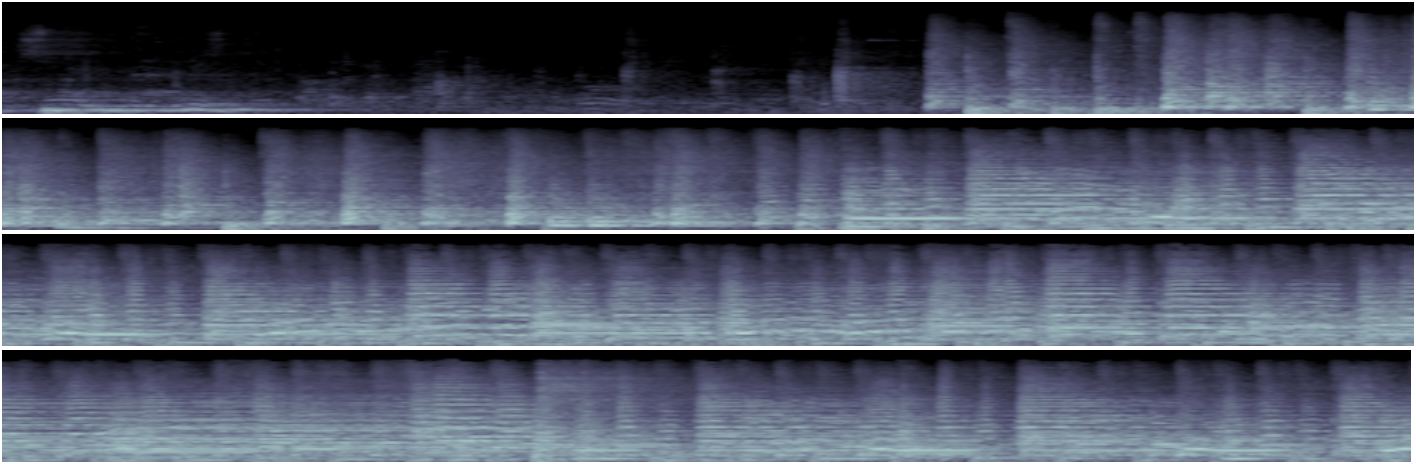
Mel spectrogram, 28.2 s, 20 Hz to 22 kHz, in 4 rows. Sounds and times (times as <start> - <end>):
Swing music: 4.7 - 28.2.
